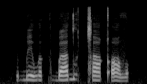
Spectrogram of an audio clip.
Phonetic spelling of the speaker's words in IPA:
ɓewʌkɓa d̪oǀa qʼɔv

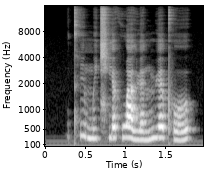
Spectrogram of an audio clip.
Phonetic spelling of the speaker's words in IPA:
t̪ʰi˥˩mi˧˥t͡ɕʰjɛ˧ fwä˥˩lɥɛ˧˥n mɥɛ˥pʰo˧˥ʊ̯

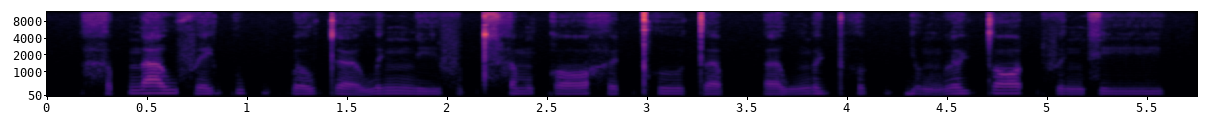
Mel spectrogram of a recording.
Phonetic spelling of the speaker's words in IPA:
hɐ˨˥p̚n̪aː˥wfe˨˥j kʷɐ˥p̚ɐ˥k̚lo˨˥wt̪œː˨˩ wɪ˥ŋn̪iː˨fɐ˧p̚t͡sʰɐ˥m kɔː˨˧hɵ˨˥t̚pʰuː˧t̪ɐ˧p̚ | ɐ˨w ŋɵ˧ɥpʰʊ˨˥k̚ɐ˨k̚ jʊ˨˩ŋlɵ˥ɥt̪ɔː˥t̚ fɪ˨ŋsiː˧

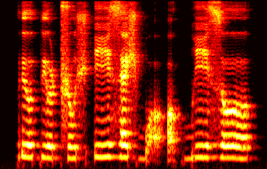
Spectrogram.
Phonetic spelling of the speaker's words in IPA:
ɾʲʊː˥pʲu˧ʈ͡ʂu˧˩ʃʔiː˥ zɛ˥˧ʃbɔ̰˧˩ʔɔ̰˧˩kʷ biː˧ zʊː˥˧

